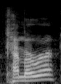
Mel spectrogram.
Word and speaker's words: Kemmerer: Kemmerer. – Kemmerer. – Kemmerer. – Kemmerer. – Wyoming. – K-E-M-M-E-R-E-R.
